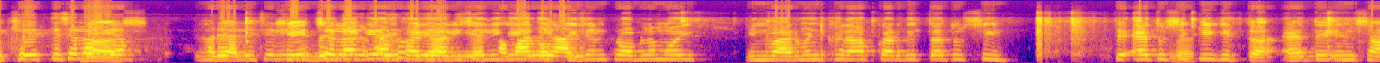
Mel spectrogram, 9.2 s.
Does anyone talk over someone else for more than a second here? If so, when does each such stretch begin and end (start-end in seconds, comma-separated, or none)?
1.9-3.9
